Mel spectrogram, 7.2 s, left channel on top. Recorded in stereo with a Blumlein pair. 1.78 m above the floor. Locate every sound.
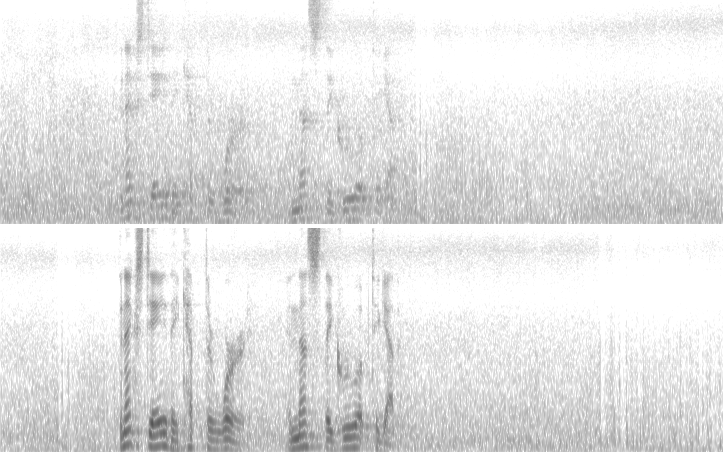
1.2 s a man speaking: 40° right, 0.7 m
